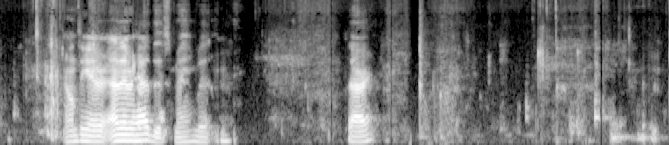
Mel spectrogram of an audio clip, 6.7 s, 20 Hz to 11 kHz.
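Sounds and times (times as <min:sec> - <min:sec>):
speech: 0:00.6 - 0:02.4, 0:03.5 - 0:04.0
person sipping a drink with wet slurping: 0:04.2 - 0:06.6.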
